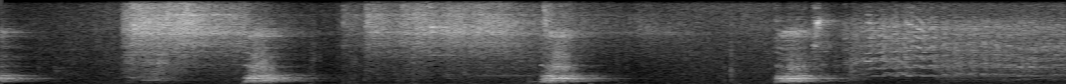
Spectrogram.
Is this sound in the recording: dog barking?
yes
